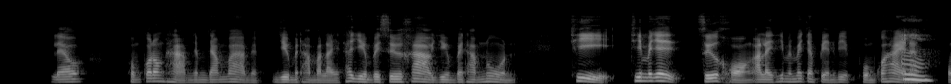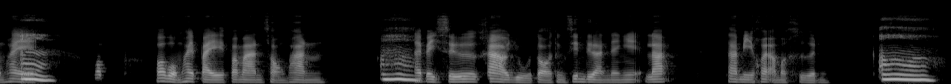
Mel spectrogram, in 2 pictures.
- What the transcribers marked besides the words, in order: other background noise
- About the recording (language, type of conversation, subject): Thai, unstructured, ความล้มเหลวเคยสอนอะไรคุณเกี่ยวกับอนาคตบ้างไหม?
